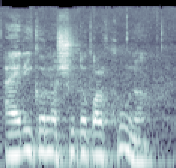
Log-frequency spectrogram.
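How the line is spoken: Plain question. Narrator (Italian): chiese Doc

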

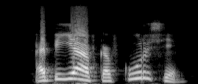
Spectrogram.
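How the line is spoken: Terrified shout. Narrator (Russian): крикнула ворона, с ужасом

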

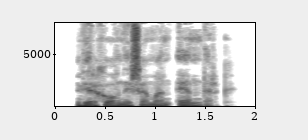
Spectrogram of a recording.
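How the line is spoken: Whispering. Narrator (Russian): шепнул мне Сантор

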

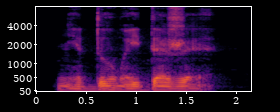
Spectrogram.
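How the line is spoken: Hissed. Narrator (Russian): прошипел тот

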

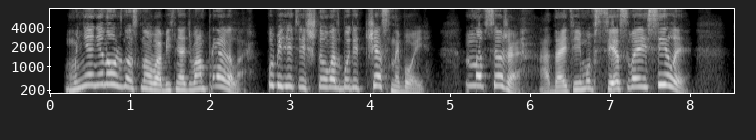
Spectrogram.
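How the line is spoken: Shouted. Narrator (Russian): крикнул Сущий Миг

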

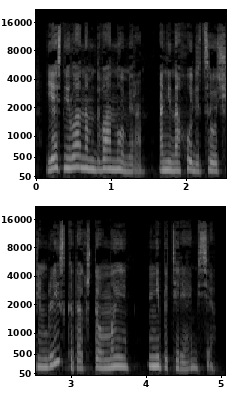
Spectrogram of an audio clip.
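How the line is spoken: Plain, grandmother. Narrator (Russian): говорит бабушка

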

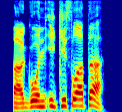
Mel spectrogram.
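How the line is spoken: Shouting. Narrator (Russian): крикнул Гарри

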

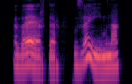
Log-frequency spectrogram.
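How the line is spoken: Spoken through teeth. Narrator (Russian): процедил Дит

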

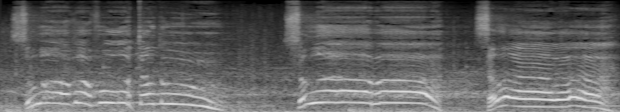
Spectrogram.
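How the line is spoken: Distant shouting. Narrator (Russian): орали где-то вдали

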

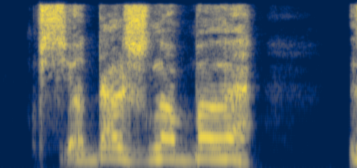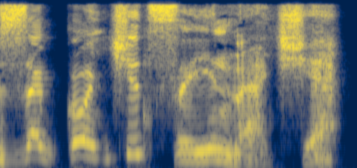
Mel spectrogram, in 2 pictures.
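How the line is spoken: Dying old man's wheeze. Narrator (Russian): хрипел старик, истекая практически черной кровью

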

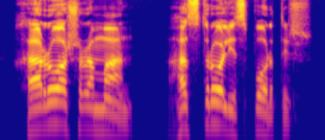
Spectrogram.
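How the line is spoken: Shout. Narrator (Russian): крикнул

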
